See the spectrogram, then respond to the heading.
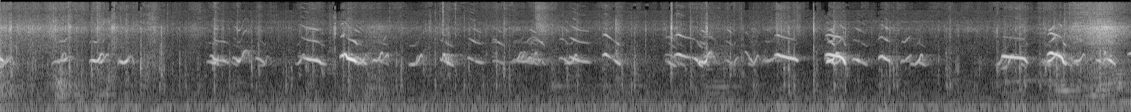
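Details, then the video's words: Chorus of baby chicks: high, short, slurred peeps come in loose bursts, some bright downward-sweeping notes standing out, with quieter gaps between clusters and a soft low background rumble. "Baby "Chicks Chirping" Sound"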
